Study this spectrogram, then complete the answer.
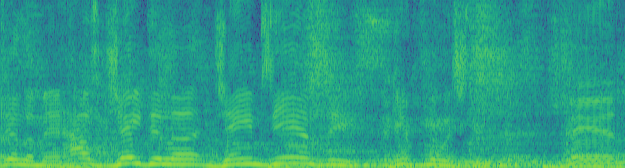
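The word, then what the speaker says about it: J Dilla: DJ well um we we got to say it right it's just Jay Diller oh am I saying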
